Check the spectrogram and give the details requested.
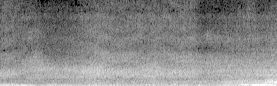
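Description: Electric freight locomotive hauling a container train, approaching. A steady rumble grows louder over the last second, with a steady hum coming in as it nears.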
